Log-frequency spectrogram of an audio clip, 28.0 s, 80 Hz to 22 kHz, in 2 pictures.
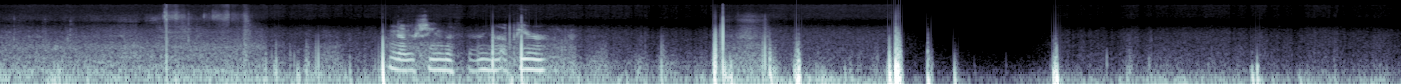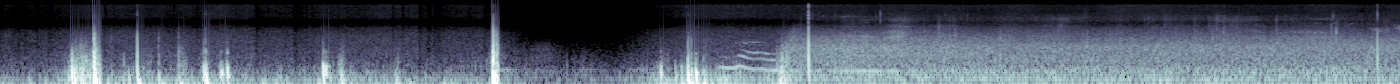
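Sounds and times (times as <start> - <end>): faint low rumble: 0.0 - 28.0
footsteps on concrete: 21.9 - 28.0.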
